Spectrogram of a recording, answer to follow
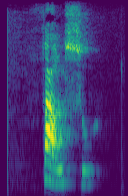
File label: "falso", Portuguese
